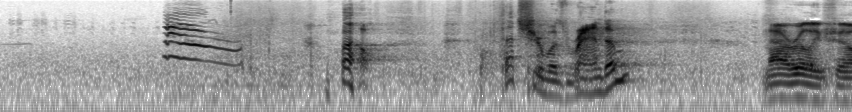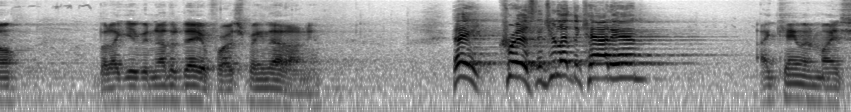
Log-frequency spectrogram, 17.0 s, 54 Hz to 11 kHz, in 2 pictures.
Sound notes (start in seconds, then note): 1.2 Duffy meowing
